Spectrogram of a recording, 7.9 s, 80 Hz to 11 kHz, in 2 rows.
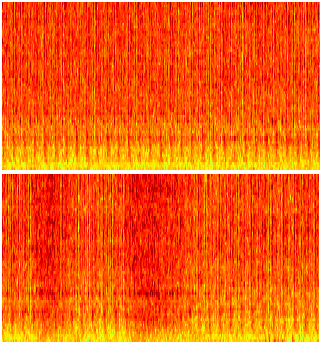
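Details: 1989 Jeep 4.0 Renix engine at idle: loose, irregular knocking about four per second over a harsh clatter, typical of a badly worn bottom end. Engine considered finished and due for replacement.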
